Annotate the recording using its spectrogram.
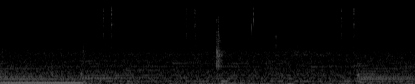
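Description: A few faint, sharp clicks of a computer mouse, scattered over a couple of seconds while web pages are opened.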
